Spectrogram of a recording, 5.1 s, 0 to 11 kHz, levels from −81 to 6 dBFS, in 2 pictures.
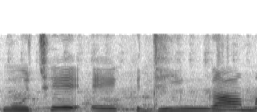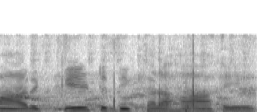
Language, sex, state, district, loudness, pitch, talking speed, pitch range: Hindi, female, Madhya Pradesh, Dhar, -18 LUFS, 200 Hz, 80 wpm, 190-235 Hz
